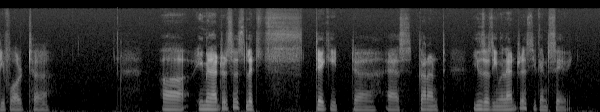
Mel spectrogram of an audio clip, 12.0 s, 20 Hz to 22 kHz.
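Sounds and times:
faint click: 1.2 - 2.5.

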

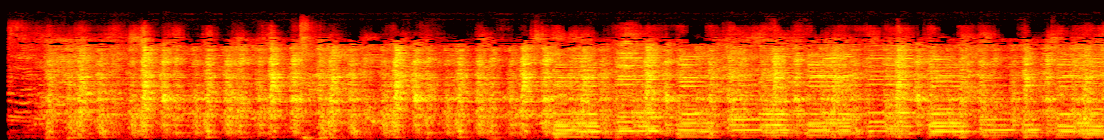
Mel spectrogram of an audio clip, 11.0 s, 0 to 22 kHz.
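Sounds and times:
electric guitar strumming: 1.4 - 11.0.

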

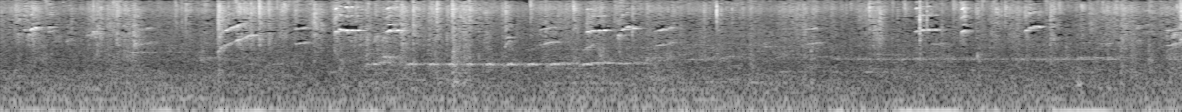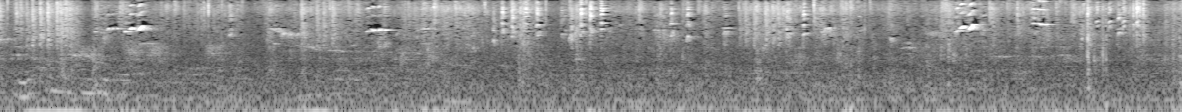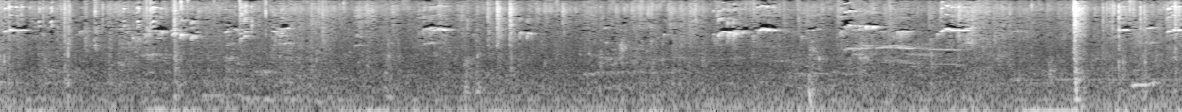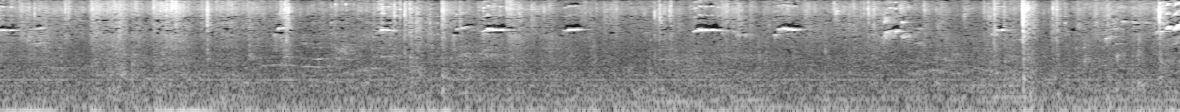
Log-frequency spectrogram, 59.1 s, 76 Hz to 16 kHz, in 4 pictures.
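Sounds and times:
canary chirping: 0.0 - 59.0.

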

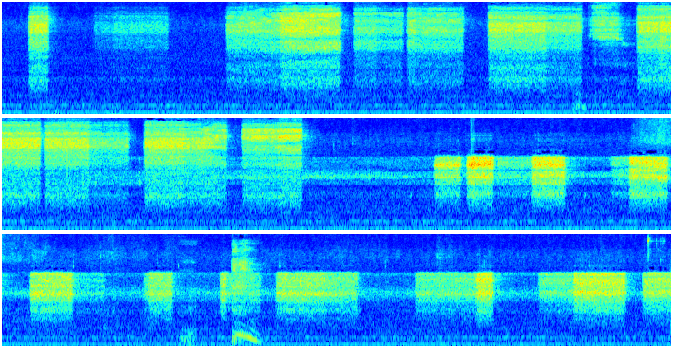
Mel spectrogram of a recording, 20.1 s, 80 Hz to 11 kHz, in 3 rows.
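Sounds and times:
hiss played through small speaker: 0.0 - 20.0
steady low hum: 0.0 - 20.0
chopped pink noise bursts: 0.2 - 20.0.

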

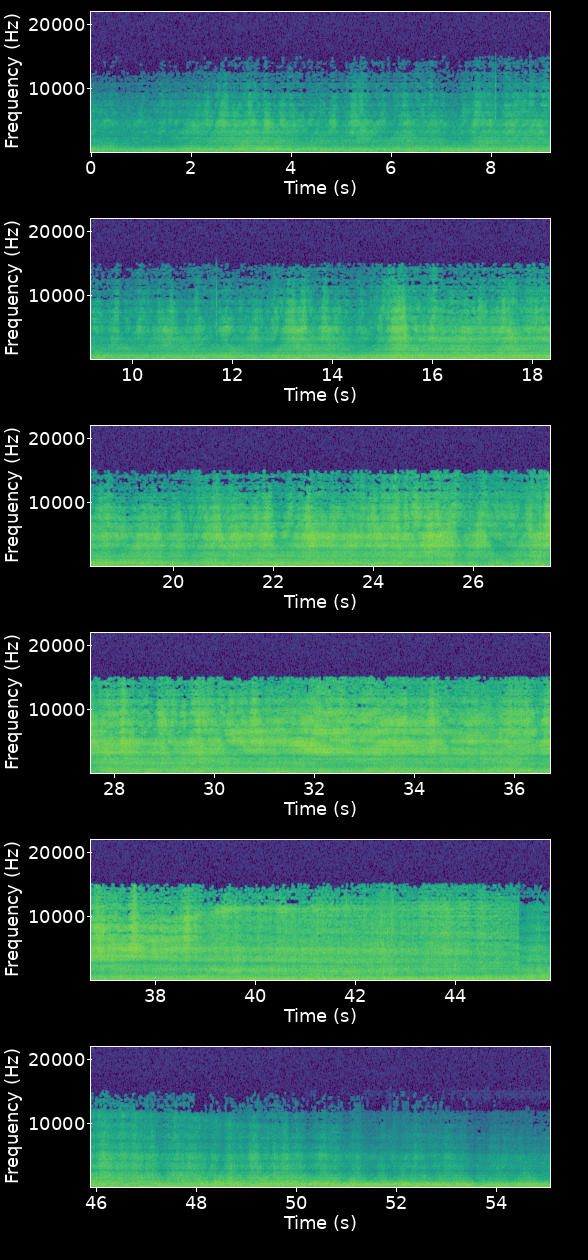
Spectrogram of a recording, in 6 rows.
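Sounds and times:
turboprop engine running: 0.0 - 55.0.

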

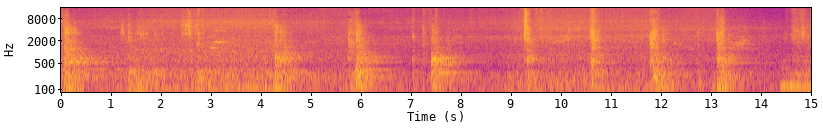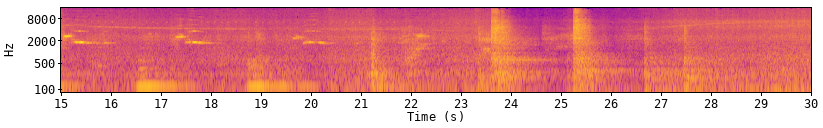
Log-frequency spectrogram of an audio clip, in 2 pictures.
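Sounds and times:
ore sliding off truck rumble: 0.0 - 23.4
low hum: 5.0 - 14.6.

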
